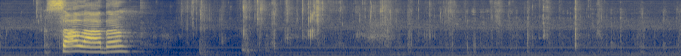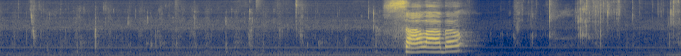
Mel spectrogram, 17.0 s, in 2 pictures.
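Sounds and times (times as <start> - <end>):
crunching lettuce: 2.1 - 12.9, 14.8 - 17.0.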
